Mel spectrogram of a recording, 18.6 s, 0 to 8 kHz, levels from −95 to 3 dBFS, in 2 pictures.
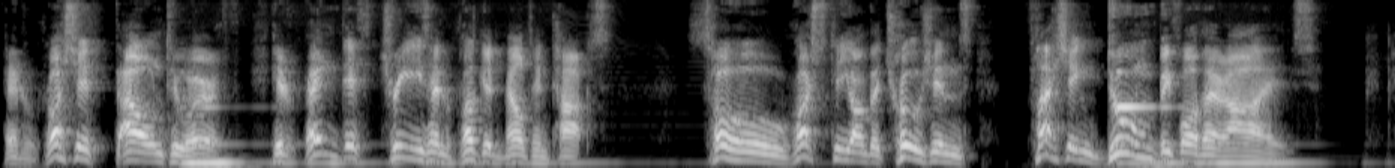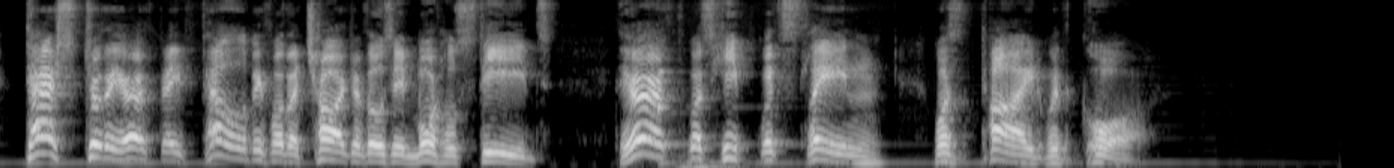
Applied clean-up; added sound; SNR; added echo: neural mask model DeepFilterNet 3.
